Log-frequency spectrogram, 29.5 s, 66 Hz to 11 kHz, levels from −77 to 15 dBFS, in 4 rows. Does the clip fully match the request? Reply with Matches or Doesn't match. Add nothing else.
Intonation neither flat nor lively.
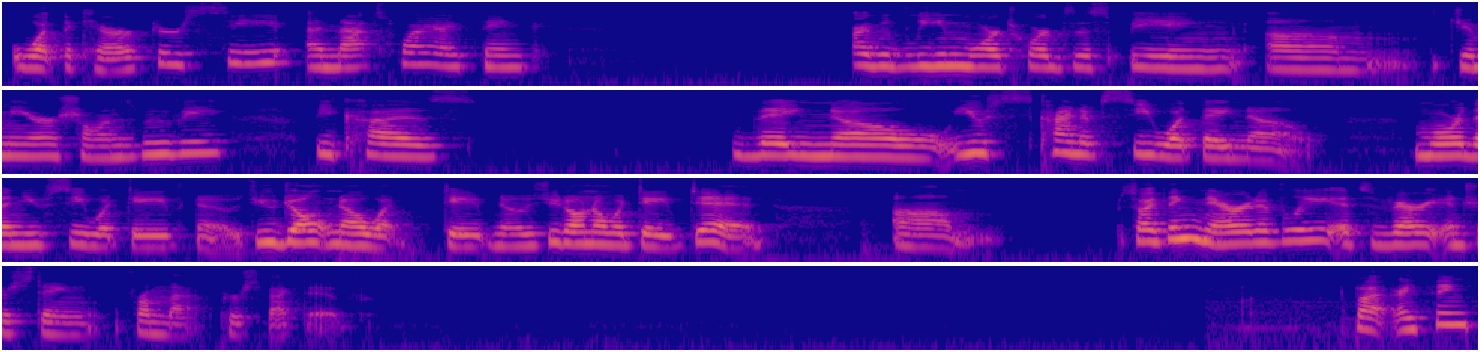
Matches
